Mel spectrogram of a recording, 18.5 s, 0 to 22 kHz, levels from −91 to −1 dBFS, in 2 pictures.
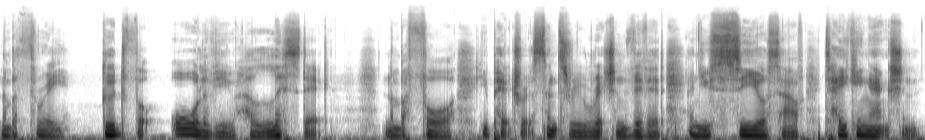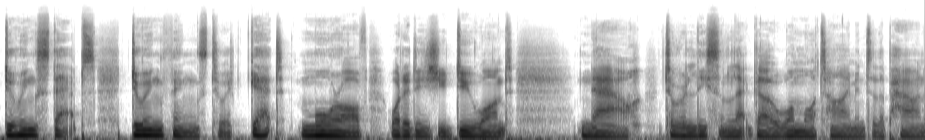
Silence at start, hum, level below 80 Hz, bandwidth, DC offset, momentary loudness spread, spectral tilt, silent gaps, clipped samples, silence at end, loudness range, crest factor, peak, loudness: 0 s; none; -34 dBFS; 13.5 kHz; under 0.1%; 13 LU; -6 dB/octave; none; under 0.1%; 0 s; 6 LU; 14 dB; -6 dBFS; -22 LUFS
